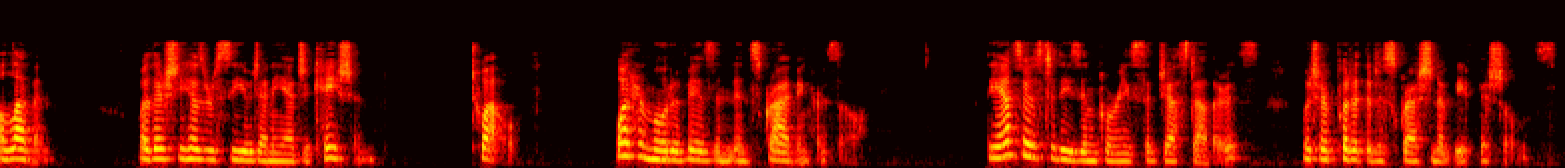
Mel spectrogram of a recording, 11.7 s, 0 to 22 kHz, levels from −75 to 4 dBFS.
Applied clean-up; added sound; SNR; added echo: none; none; none; none.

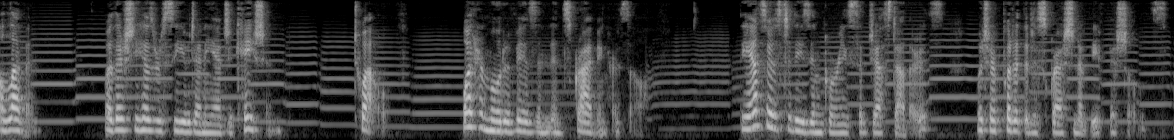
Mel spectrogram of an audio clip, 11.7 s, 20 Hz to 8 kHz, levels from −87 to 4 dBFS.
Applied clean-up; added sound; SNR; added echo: none; Trumpet; 18 dB; none.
